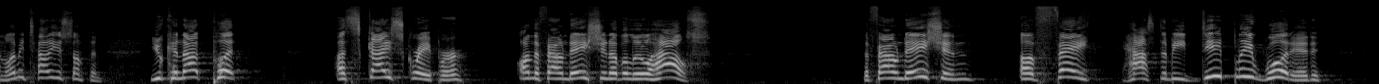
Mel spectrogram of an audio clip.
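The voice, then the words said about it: Oklahoma accent. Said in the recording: “There's my Oklahoma accent”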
